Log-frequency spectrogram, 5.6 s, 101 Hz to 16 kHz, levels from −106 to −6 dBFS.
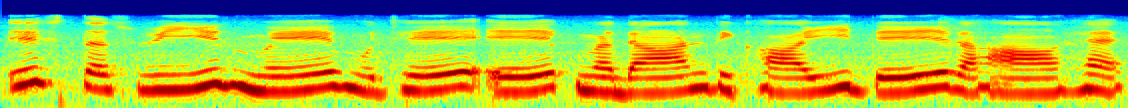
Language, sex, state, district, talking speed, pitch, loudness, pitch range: Hindi, female, Madhya Pradesh, Katni, 105 wpm, 240 Hz, -12 LUFS, 220-270 Hz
